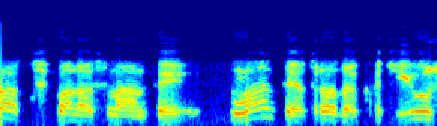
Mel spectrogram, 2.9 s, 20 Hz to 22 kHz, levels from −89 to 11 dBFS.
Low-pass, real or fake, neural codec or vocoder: 10.8 kHz; real; none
